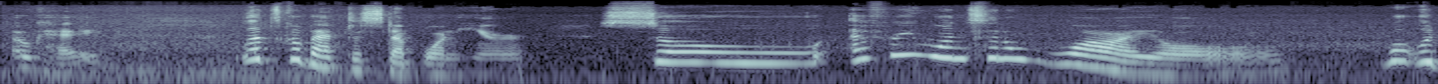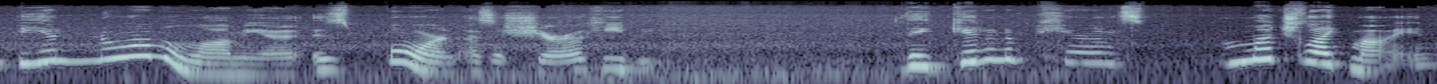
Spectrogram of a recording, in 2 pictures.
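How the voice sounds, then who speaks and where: Woman voicing a high, lilting, possessive lamia girl. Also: huge pitch swings, slow, a little hiss or hum, full character voice, poor audio. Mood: explaining, wistful. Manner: coaxing, playful, dramatic swings in delivery. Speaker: audio roleplay performer. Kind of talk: ASMR roleplay, acted monologue addressed to listener.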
